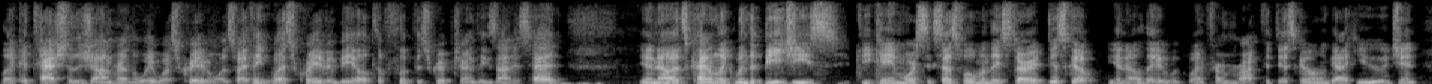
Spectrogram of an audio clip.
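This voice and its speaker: A man with a very bright, punchy voice argues about movies as a podcast panelist. He is animated and emphatic, often repeating phrases to drive them home. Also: mid-range voice, fast talker. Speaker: panelist on a mock-trial film podcast. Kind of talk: casual film debate.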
